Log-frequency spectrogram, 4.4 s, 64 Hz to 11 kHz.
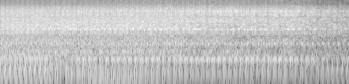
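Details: Snapper 28" riding mower, 12.5 hp Briggs & Stratton single-cylinder, hard-starting: restart after coil grounded with screwdriver; catches and runs with even, steady beat, normal. Owner suspects wiring short or defective seat switch, not key switch, causing shutoffs.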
